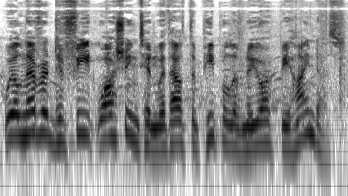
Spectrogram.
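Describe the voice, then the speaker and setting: An actor playing an articulate, formal and earnest revolutionary gentleman in game drama dialogue. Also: on the high side, animated, brisk, a little hiss or hum. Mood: earnest, persuasive.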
